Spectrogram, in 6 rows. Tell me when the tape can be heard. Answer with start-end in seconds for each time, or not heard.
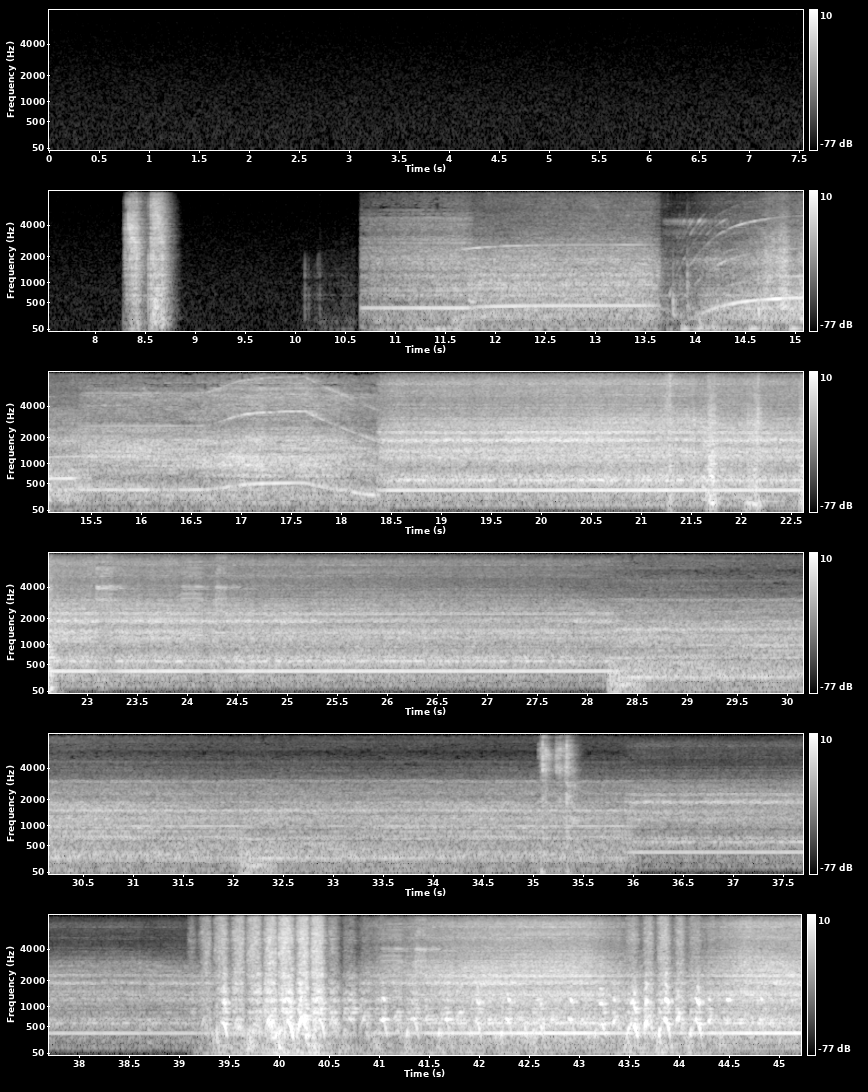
8.2-8.8, 21.2-22.7, 35.0-35.5.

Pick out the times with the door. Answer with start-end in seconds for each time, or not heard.
not heard.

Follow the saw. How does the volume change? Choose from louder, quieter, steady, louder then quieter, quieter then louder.
quieter then louder.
